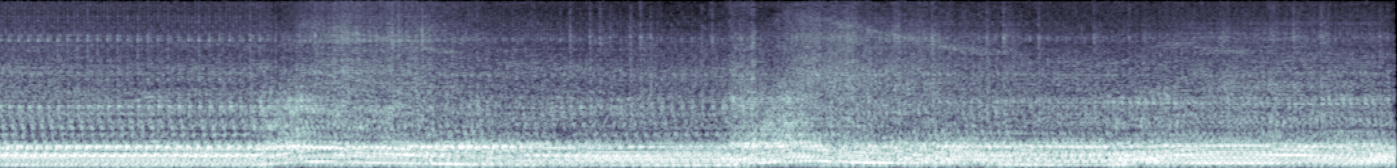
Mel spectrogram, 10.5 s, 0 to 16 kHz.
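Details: Twin-turbo Stealth V6 brought back after hydrolock, rough idle with throttle blips and fast light ticking over the engine, lifter tick, lots of carbon smoke.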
